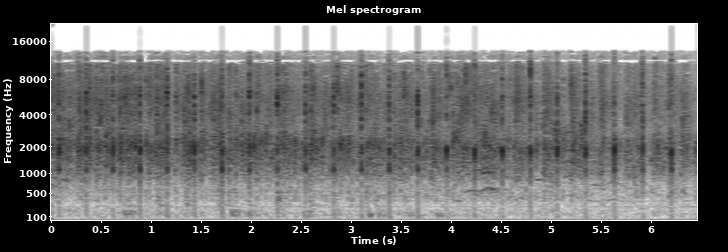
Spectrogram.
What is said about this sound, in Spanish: Les pido un aplauso para ellos.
